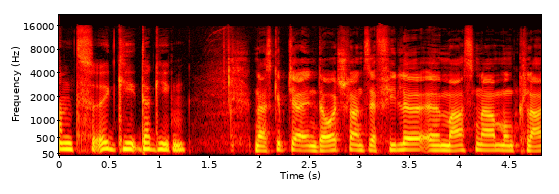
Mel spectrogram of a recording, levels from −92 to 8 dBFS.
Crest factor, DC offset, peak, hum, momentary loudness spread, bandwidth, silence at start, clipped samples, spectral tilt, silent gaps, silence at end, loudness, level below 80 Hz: 14 dB; under 0.1%; -6 dBFS; none; 8 LU; 16.5 kHz; 0 s; under 0.1%; -5.5 dB/octave; none; 0 s; -22 LUFS; -62 dBFS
